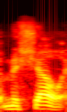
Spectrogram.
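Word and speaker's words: Michel: Okay, let's Michael Ansel. – Michelle Ansel. Michelle. See, you said this, and I'm stupid. Michelle Ansel. – You're not stupid. You're just pronouncing it the way it looks like it should be pronounced.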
